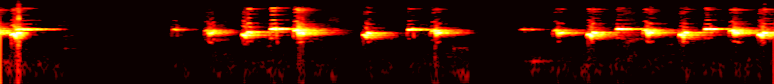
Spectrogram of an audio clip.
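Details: Fighting-style song of a sooty-headed bulbul (trucukan), played to make birds sing: a sharp opening note, a pause, then rolling sequences of mellow whistled notes swinging up and down in quick succession.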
